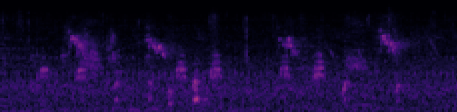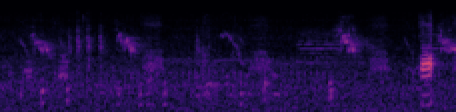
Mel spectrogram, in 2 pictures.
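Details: Young call ducks with chicks in a private captive collection in Holland give a busy, overlapping chorus of short, high peeps and squeaky notes, several each second, over a low, steady background hiss.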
